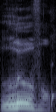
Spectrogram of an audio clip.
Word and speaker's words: Louisville: he say louisville does he say it right louisville that's good yeah i know it's good he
